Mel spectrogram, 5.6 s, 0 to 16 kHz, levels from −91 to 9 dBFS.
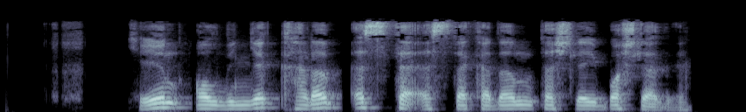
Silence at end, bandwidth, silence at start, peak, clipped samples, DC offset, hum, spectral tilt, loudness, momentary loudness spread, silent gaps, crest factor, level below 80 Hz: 0.45 s; 8.4 kHz; 1 s; -2 dBFS; under 0.1%; under 0.1%; none; -3.5 dB/octave; -18 LUFS; 5 LU; 2.57-2.61 s; 18 dB; -54 dBFS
